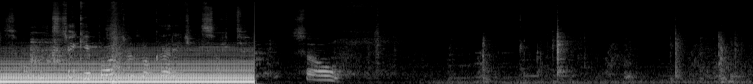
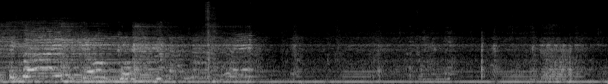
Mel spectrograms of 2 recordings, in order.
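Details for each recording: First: Vintage 1965 General Electric tube FM radio: loud steady low hum under the audio output, stopping when unplugged; owner suspects bad capacitors, not confirmed. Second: 1965 General Electric tube FM radio after repair (capacitors checked), the earlier very loud noise gone: music comes through full and steady with clean low end and no hum, crackle or dropouts; it plays properly.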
